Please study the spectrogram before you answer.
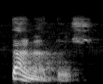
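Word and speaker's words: thánatos: Veamos que en el original griego la palabra usada en el Nuevo Testamento como muerte es tánatos, con acento en la primera A.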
